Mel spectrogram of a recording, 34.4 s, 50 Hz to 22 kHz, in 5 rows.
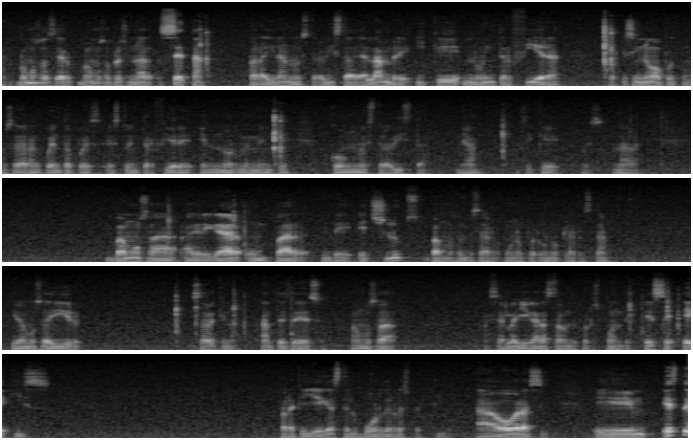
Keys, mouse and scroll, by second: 1.8 z, 2.9 scroll up 2, 5.9 z, 9.4 z, 11.1-11.5 scroll up 2, 11.9-13.0 shift+drag, 15.9 ctrl+r, 17.7 click, 18.1 click, 19.8 click, 22.5 ctrl+z, 26.8 s, 27.1 x, 31.0 click.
